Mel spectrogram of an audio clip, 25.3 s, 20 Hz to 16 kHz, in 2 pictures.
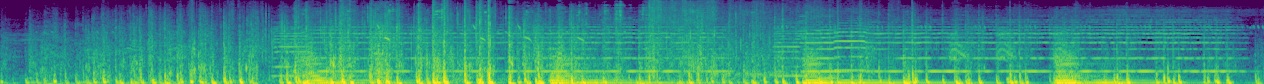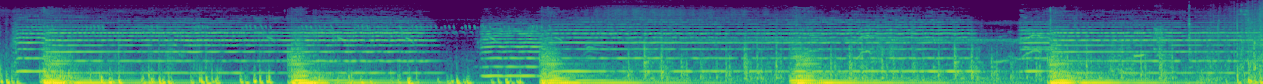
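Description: Horses gallop in Red Dead Redemption 2, their hoofbeats drumming steadily beneath a loud, sustained orchestral score for the whole stretch, with a brief whinny now and then and no talk over it.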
